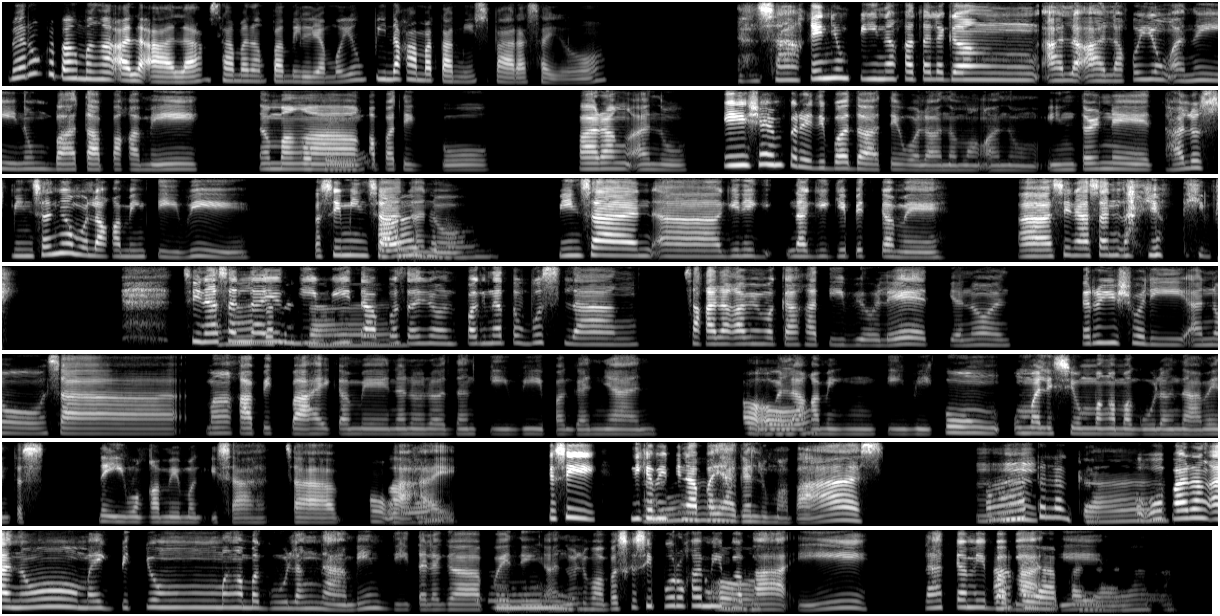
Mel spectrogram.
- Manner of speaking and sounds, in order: laughing while speaking: "sinasanla yung T-V"
- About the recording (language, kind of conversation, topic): Filipino, podcast, Anong alaala ng pamilya ang pinakamatamis para sa’yo?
